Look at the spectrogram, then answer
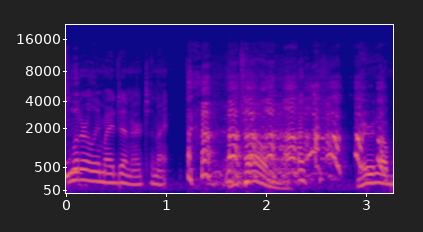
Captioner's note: Stephanie laughs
